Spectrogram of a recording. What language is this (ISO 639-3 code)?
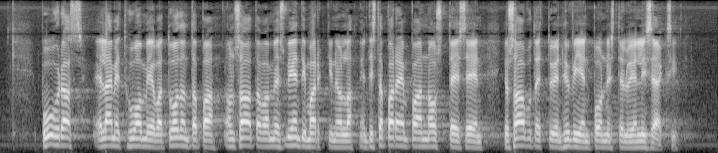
fin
